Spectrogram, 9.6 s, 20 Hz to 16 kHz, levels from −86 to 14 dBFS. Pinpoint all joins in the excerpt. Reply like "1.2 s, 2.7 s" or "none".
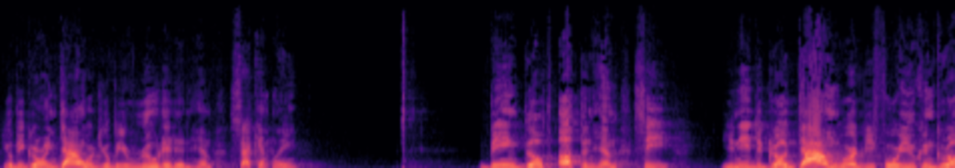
none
